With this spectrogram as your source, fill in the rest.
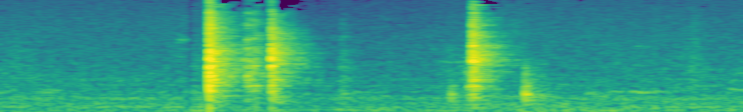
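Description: A wooden tray knocks against a hard countertop.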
